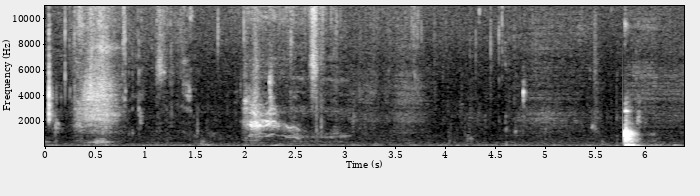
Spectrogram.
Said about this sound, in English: So the experiment now is we're going one bite. One bite. One bite of chicken and then a sip of crusher. Yep. The way KFC wants us to do it.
